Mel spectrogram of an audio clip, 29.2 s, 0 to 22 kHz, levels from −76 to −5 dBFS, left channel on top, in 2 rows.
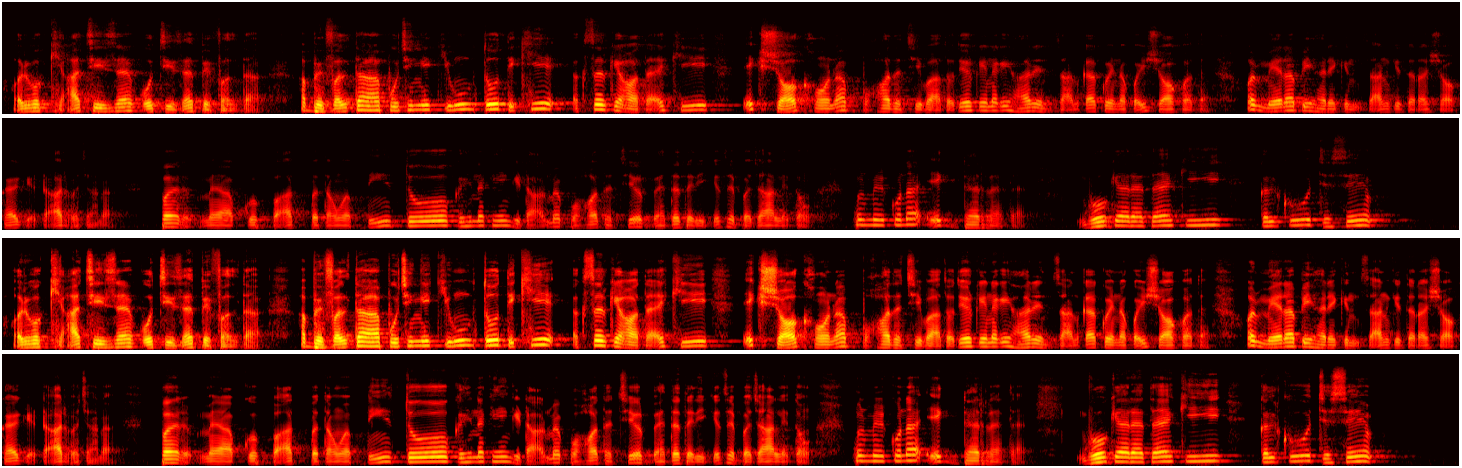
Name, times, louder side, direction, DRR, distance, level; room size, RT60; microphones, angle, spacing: voice 1, 0.0-5.5 5.8-15.7 16.2-28.3, right 4 dB, 70° right, 19 dB, 0.6 m, -32 dB
13.0 x 11.0 x 9.0 m, 0.83 s
head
